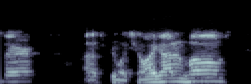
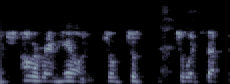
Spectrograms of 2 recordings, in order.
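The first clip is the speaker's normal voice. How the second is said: quiet aside; 2 semitones higher, 13 dB quieter than usual. Retold or imitated.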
